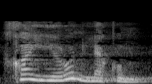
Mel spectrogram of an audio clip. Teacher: كل تنوين في القرآن، التنوين اللي هو بيتولد من الضمتين دول خير، يجي بعده لام ما تغنش. خير لكم، إدغام كامل بدون غنة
